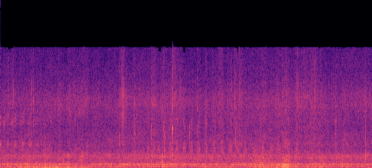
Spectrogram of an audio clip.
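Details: Hive of honey bees as the queen lays eggs, guarded and fed by workers; an unbroken buzzing drone with two steady humming bands, faint crackles and a brief louder swell near the end.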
